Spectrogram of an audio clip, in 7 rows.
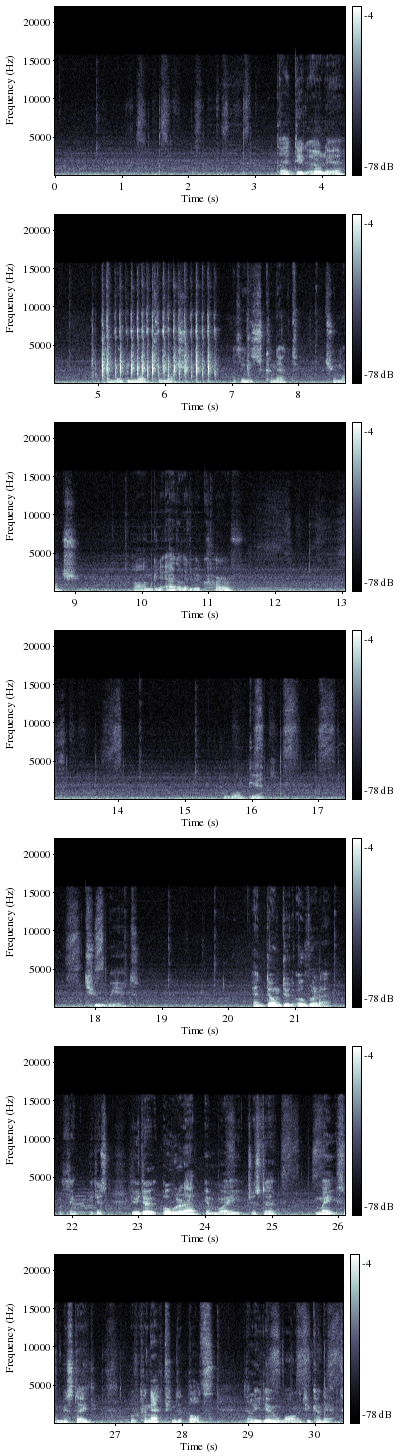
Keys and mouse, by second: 1.0 click, 1.5 click, 2.0 click, 2.4 click, 2.8 click, 3.3-4.5 middle drag, 5.1 super+z, 6.6 super+z, 8.2-9.7 middle drag, 10.4 middle click, 11.6 click, 12.5 click, 13.6 click, 14.3 middle click, 15.9 click, 16.4 click, 16.9 click, 17.5 click, 17.9 click, 18.4 middle click, 19.8-21.0 middle drag, 21.6-23.1 middle drag, 24.2 click, 24.6 click, 25.1 click, 25.5 click, 25.9 click, 26.3 click, 26.8 click, 27.4-28.5 middle drag, 29.2 click, 29.6 click, 30.1 click.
